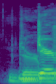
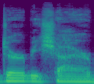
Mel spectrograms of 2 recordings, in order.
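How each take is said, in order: First: The name is said the way English locals say it. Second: The name is read just as it is spelled. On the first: The speaker calls it right. "because I have friends in England, it's Derbyshire" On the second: The speaker calls it wrong. "It looks like Derbyshire"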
